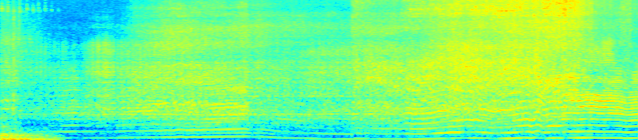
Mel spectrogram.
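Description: A rally car engine approaches, whines loudly and passes close by.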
